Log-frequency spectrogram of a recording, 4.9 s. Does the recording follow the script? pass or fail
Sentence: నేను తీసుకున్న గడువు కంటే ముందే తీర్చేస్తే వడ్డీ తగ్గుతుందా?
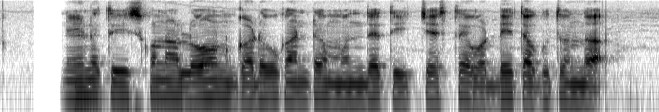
fail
